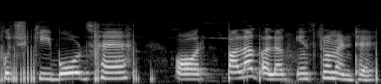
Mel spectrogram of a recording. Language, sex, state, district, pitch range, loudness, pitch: Hindi, female, Himachal Pradesh, Shimla, 240-280 Hz, -14 LUFS, 265 Hz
